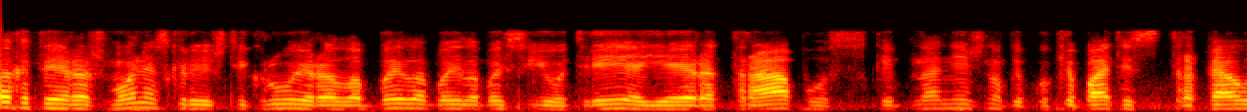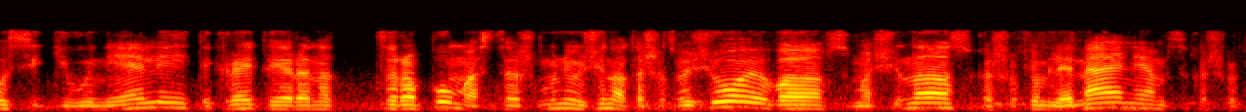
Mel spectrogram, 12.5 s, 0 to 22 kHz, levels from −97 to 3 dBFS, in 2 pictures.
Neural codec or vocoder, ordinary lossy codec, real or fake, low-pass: none; Opus, 24 kbps; real; 7.2 kHz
